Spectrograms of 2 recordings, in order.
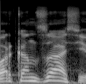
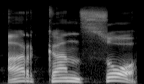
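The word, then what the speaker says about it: Arkansas: Дев'ятий абсурдний закон діє в Арканзасі, де заборонено неправильно вимовляти назву штату. Офіційною вимовою вважається Аркансо, а не Арканзас, як іноді кажуть туристи.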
